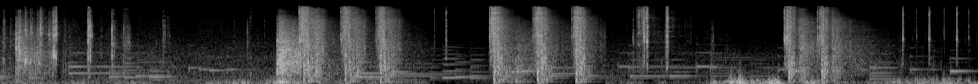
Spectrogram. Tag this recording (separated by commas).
machine gun shooting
